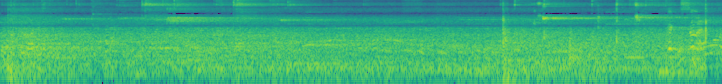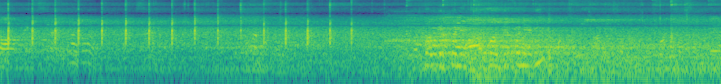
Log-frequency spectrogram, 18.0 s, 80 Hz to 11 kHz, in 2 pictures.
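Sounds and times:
background chatter of voices: 0.0s - 18.0s
people clapping: 8.6s - 13.9s.

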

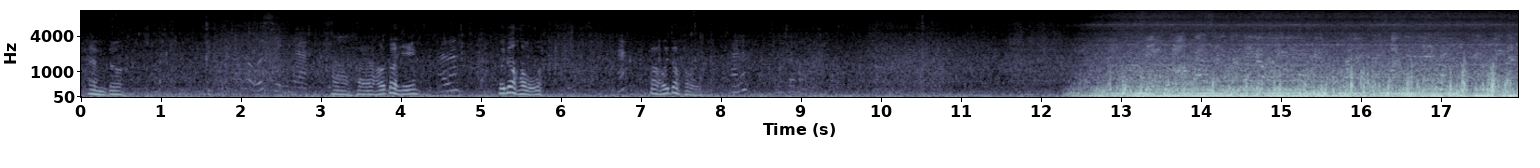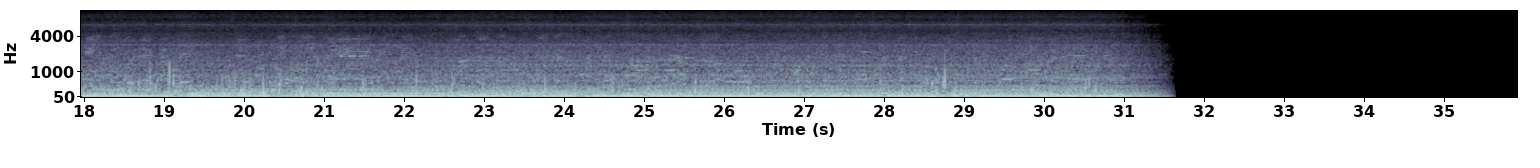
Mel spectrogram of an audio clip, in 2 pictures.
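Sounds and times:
water noise: 0.0s - 31.6s
boat engine running: 12.2s - 31.6s
wind noise: 12.3s - 31.6s.

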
